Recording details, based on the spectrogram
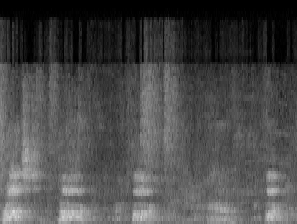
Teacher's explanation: lower north tends to take all those aw sounds and make them ah sounds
